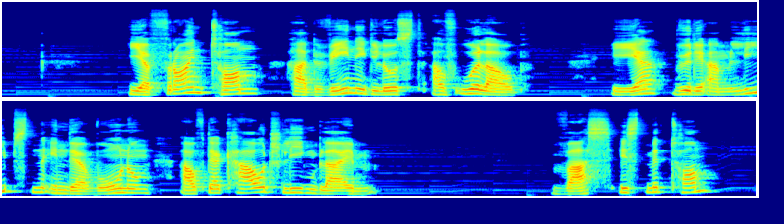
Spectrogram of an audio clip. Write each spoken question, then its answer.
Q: Was ist mit Tom?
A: Er hat wenig Lust auf Urlaub.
